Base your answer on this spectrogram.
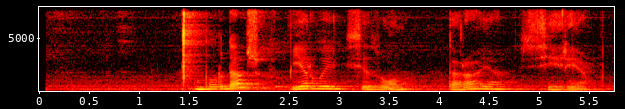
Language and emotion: Russian, sad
